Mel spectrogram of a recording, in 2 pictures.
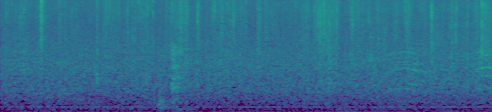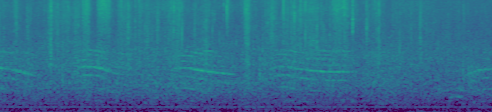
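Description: Near silence: faint scattered crinkles and clicks of paper yarn being worked with a large crochet hook, over a low steady hum. A few faint high chirps come in the second half.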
